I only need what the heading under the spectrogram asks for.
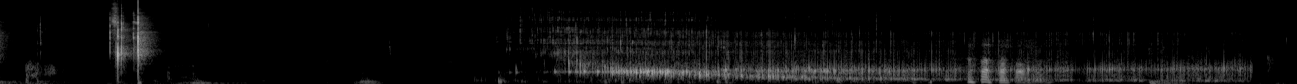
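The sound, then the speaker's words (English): A sharp crack of a cap or can opening, a pause, then beer pouring steadily into a glass for about seven seconds, glugging and fizzing. No one speaks. “What do you say we get this poured out, man? Let's get this poured out.”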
